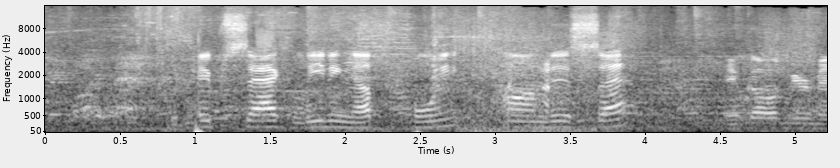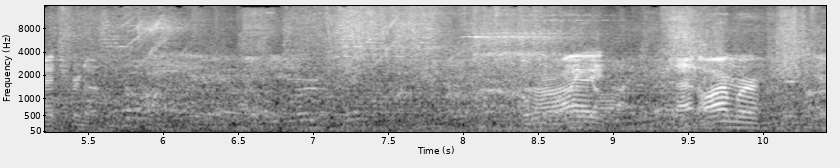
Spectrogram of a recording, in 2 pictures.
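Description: Energy blasts whoosh and crash as video game fighters attack each other.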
